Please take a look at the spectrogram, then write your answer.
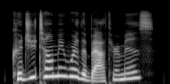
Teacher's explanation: Notice the rising intonation at the end there.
